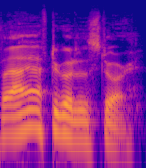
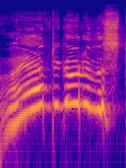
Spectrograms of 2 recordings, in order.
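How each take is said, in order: First: The voice is at a lower, calmer pitch. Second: The voice is pitched highest and most energetic. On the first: "I started with" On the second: "ultimately get to"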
